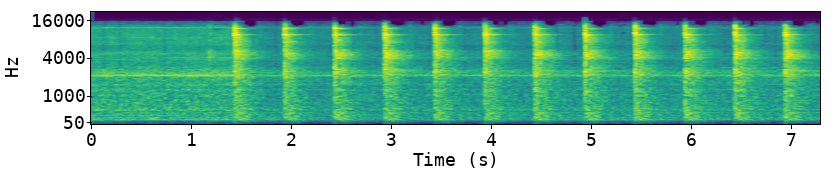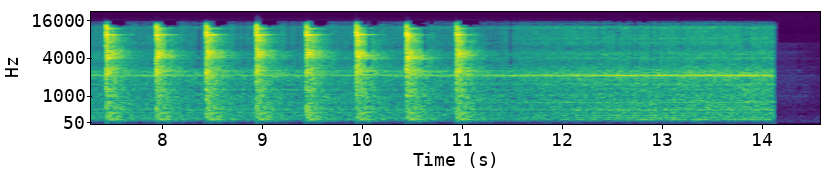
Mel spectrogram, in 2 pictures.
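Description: An industrial impulse cleaning unit firing a 20-impulse cycle, a loud even series of sharp bangs about half a second apart over a constant heavy roar, ending in sudden silence.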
